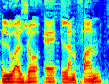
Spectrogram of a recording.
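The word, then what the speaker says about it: L'Oiseau et l'Enfant: Το άλλο που ακούγαμε που λεγόταν Λουαζό Ε Λανφάν, έτσι προφέρεται, σημαίνει το πουλί και το παιδί.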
